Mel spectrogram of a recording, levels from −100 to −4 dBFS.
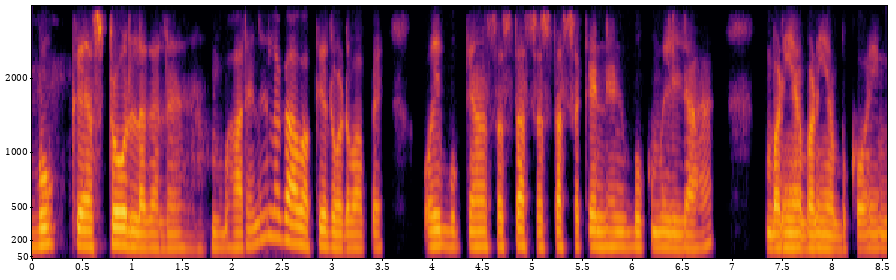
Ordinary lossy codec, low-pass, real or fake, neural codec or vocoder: Opus, 24 kbps; 3.6 kHz; fake; vocoder, 44.1 kHz, 80 mel bands, Vocos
